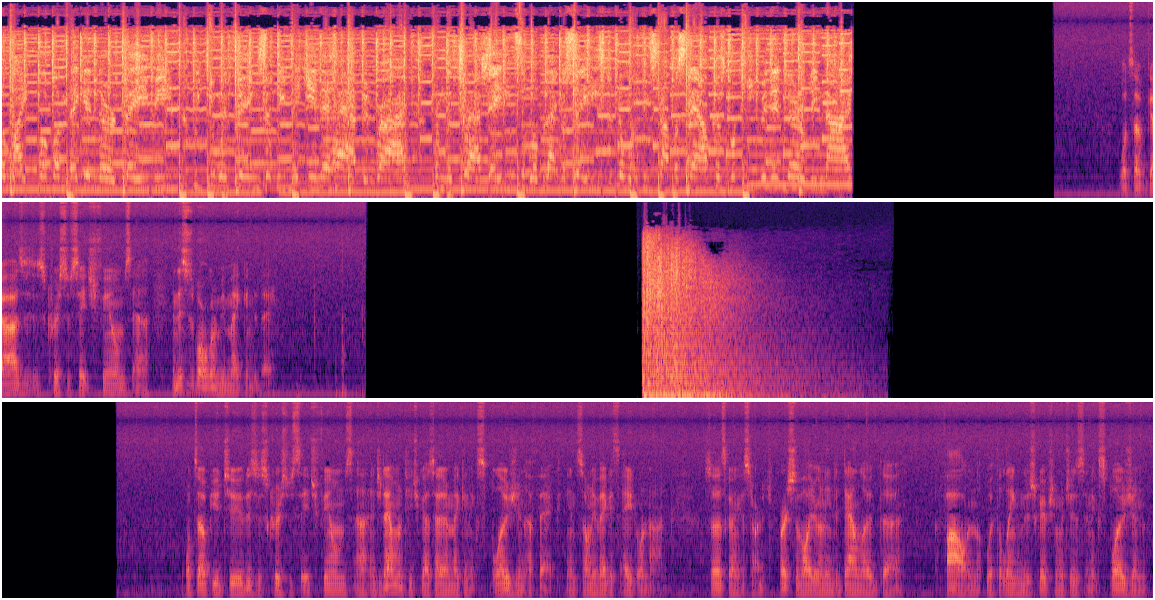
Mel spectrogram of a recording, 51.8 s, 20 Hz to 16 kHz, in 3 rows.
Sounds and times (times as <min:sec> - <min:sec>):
Speech: 0:16.8 - 0:21.4, 0:37.3 - 0:44.5, 0:45.1 - 0:51.7.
